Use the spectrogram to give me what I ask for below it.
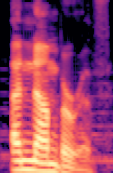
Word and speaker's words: a number of: A number of. Schwa here, and here. And the stress is on Nu.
